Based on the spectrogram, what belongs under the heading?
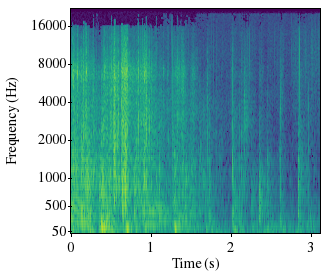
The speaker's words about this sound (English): Come on, help me bust this door down. Only too glad to oblige, Counselor. All right. One. Two. Three.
